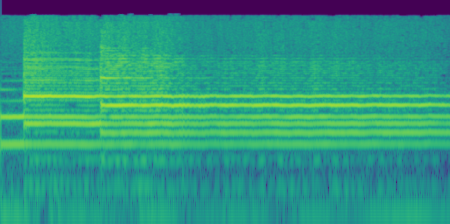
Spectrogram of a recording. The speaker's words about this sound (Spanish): También Colombia, aunque en menor medida supo emplear el gong, siempre como acompañamiento de la señal identificatoria de la emisora o de la cadena comercial correspondiente.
